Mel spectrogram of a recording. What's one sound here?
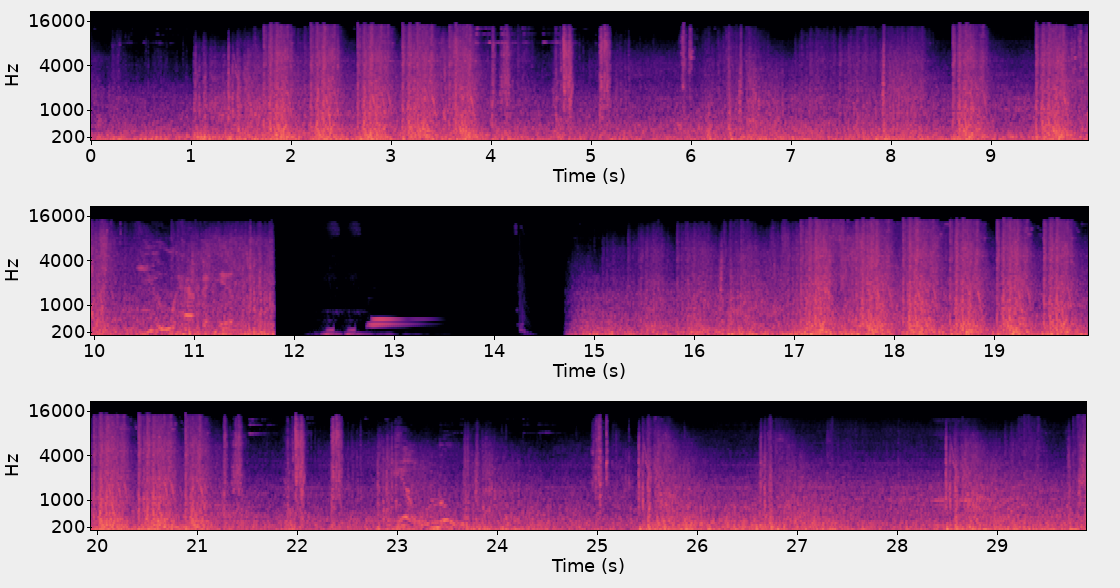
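Rapid gunfire rattles and cracks in a video game.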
